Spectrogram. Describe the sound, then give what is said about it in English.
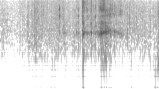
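Close, crisp crunching of a lime green M&M candy-coated chocolate being bitten and chewed, with a few sharp cracks around the middle and softer mouth sounds between them, no talking. “No one likes chewing noises.”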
